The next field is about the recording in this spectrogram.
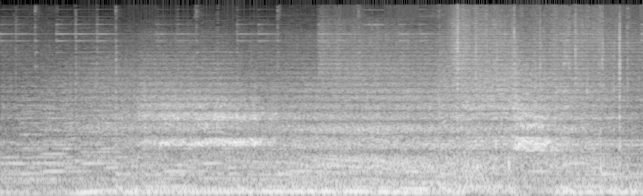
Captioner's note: tires screeching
